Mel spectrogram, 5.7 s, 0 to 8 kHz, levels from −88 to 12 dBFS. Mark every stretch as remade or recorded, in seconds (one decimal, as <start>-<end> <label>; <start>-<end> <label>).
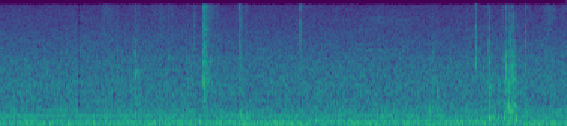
0.0-5.7 recorded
